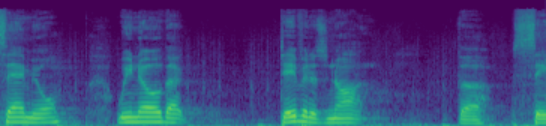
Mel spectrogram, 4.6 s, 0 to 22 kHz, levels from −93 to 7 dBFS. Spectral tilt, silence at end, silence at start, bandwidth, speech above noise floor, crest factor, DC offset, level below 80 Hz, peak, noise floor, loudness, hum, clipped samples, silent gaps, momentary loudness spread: -7.5 dB/octave; 0 s; 0 s; 16 kHz; 24 dB; 18 dB; under 0.1%; -42 dBFS; -4 dBFS; -45 dBFS; -22 LUFS; none; under 0.1%; none; 13 LU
